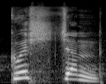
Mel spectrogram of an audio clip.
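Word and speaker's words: question: यदि किसी शब्द के अंत में एस के आगे टी आई ओ एन हो तो टी के आगे यू आर ई आए तो टी का उच्चारण चा होता है।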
